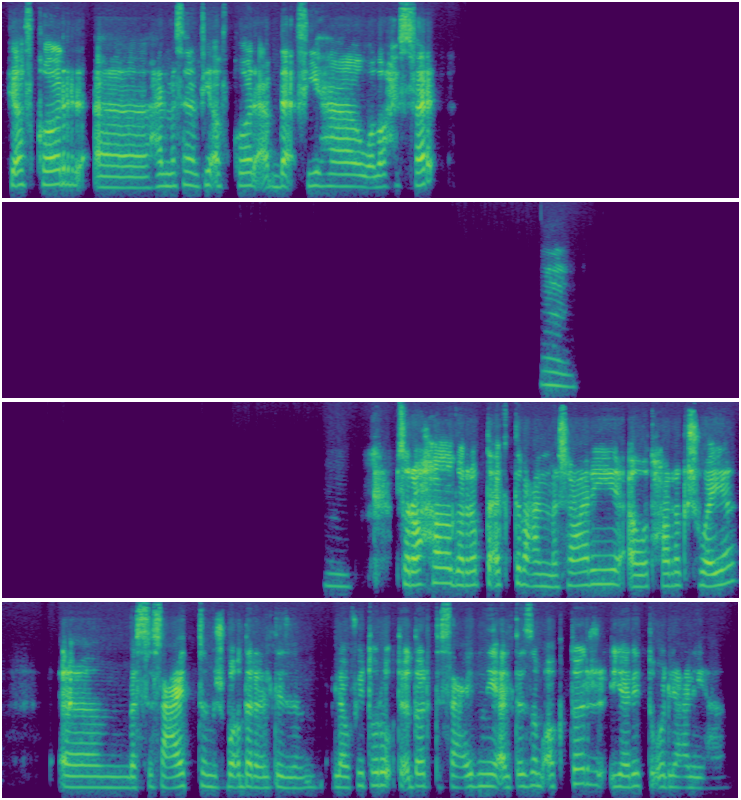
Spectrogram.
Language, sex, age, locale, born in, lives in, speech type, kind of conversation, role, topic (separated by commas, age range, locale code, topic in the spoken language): Arabic, female, 30-34, ar-EG, Egypt, Egypt, read, expert-assistant, asker, إزاي الجسم والعقل بيأثروا على بعض؟ يعني مثلاً لو الواحد متضايق أو فرحان، ده ممكن يغيّر في صحته إزاي؟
